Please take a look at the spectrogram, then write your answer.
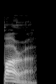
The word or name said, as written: Borneo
